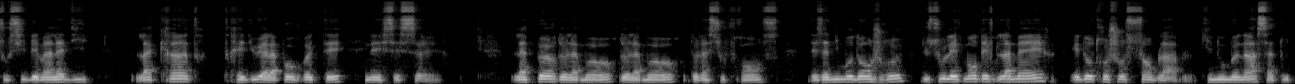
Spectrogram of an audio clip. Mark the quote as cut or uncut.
cut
